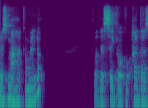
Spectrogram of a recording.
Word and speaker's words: Maha Kamwendo: uh my name is maha kamelo for the sake of others maybe in terms of a pronunciation let's see maha commando another name that's my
